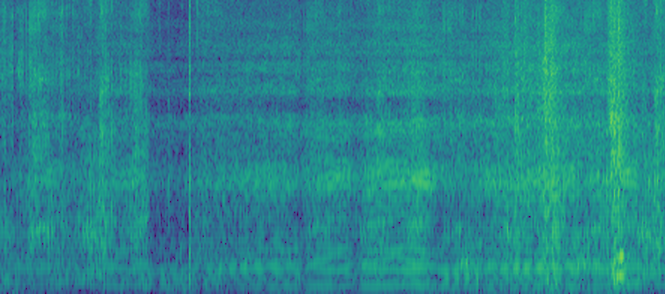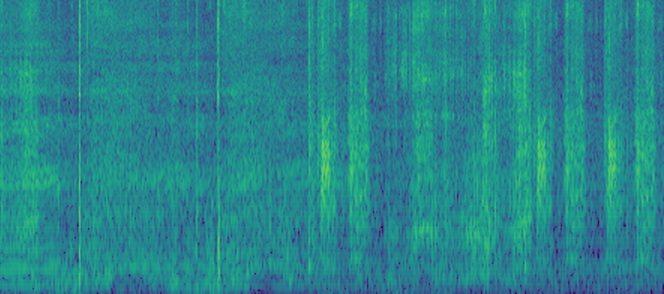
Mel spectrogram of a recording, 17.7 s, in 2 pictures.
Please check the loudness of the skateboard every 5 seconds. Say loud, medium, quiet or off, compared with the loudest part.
medium, loud, loud, loud.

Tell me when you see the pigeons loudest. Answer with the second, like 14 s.
8 s.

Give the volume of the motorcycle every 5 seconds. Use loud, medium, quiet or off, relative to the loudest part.
medium, loud, medium, quiet.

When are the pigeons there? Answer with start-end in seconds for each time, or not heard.
6.1-8.6.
